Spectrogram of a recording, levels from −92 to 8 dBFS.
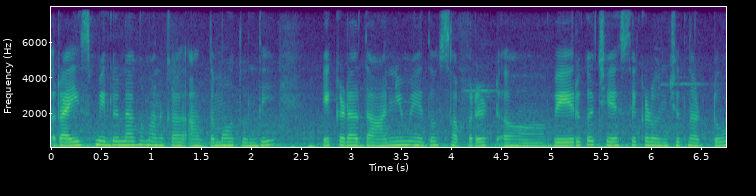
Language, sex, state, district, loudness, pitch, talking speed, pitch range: Telugu, female, Telangana, Nalgonda, -18 LUFS, 195 Hz, 135 wpm, 185-210 Hz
